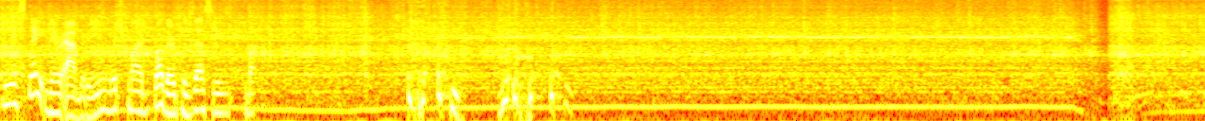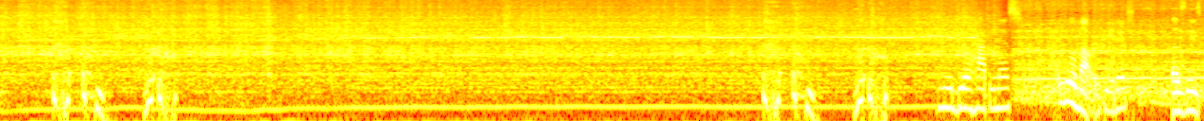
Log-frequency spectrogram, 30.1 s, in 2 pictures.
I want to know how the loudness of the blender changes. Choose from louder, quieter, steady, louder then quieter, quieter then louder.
steady.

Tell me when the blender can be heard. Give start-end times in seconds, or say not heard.
0.0-30.0.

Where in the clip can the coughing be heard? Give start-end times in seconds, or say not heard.
5.1-7.2, 15.7-17.3, 24.6-26.2.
